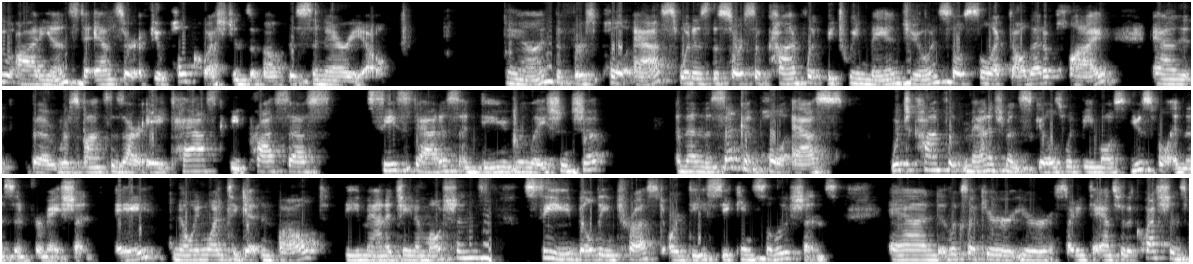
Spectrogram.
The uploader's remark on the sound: This is a podcast version of a Supervisory Development webinar recorded on April 18th, 2018.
